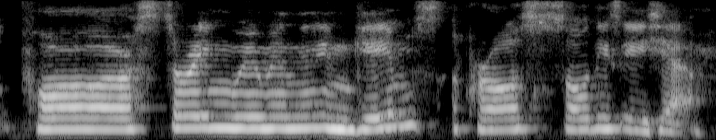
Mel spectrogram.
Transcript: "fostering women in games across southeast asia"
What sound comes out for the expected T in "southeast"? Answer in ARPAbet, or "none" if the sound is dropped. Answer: none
